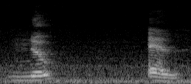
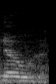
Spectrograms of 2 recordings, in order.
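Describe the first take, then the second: First: "no, el" split by a clear pause; stop and start. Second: "no" as a single held NOLE; one sound. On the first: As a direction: stop after NO, restart on EL. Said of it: "makes it stop and start". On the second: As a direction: blend Noel into one syllable, "no" plus L. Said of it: "that being one sound". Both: Shown as a demonstration.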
